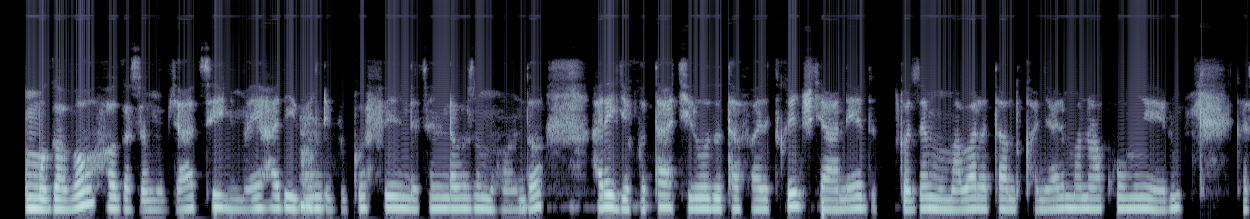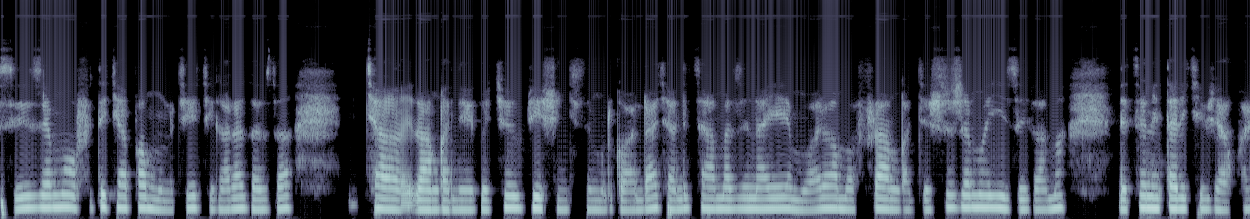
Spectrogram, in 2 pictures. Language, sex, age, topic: Kinyarwanda, female, 25-35, finance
